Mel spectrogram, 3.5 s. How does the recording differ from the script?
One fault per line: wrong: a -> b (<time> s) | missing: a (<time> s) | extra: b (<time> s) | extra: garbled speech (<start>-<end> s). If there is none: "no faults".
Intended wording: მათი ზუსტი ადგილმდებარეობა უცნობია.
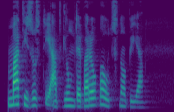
no faults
